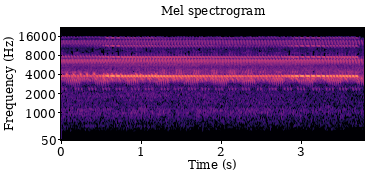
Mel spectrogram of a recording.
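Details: Crickets, including bell crickets, recorded in Narita, Chiba, Japan, with a TASCAM Portacapture X8: a high, ringing pulsed trill swells twice in loud bursts over a steady bed of several shrill insect tones.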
